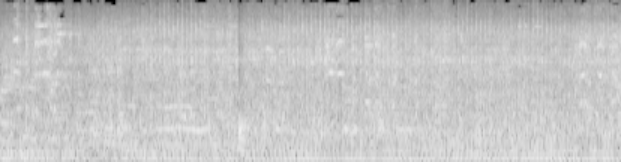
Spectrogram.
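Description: Tractor engine running steadily at low speed, with faint voices in the background.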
